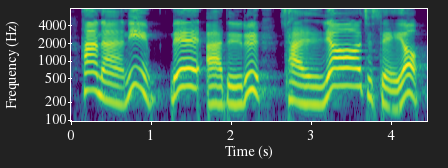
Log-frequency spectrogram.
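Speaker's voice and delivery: slow, drawn-out polite plea to God; measured prayer, every word stretched out; composed mock prayer. Teacher showing children a too-composed mother's prayer, slow and measured. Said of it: "이런 기도일까요?".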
